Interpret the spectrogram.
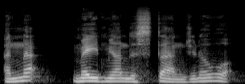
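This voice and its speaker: A man, a podcast guest telling stories about his past in quick, animated bursts. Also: on the high side. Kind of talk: reflective conversational storytelling.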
